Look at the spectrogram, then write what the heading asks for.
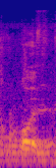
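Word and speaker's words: قل: A popular example is the word qul and kul, which qul with a qaf means say, and kul with a kaf means eat.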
